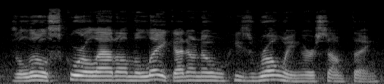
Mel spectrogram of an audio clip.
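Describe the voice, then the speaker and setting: A woman's voice: lowish voice, a little fast, vocal fry, darkish tone, slight background noise. A woman storyteller reading a picture book aloud to children, adding simple explanatory asides in a casual, child-directed way.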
